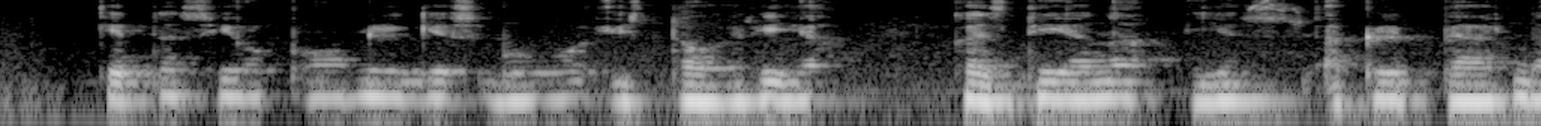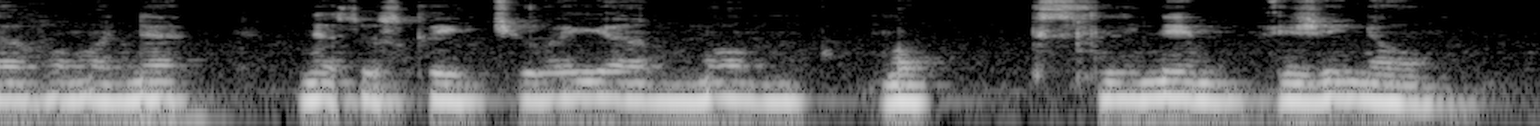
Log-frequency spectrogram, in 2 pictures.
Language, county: Lithuanian, Marijampolė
